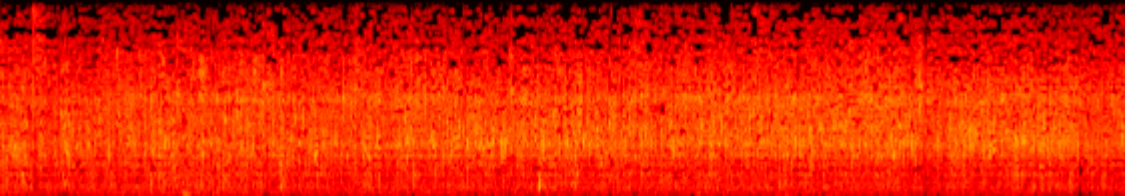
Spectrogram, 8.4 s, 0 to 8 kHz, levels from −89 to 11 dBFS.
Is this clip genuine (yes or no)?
yes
